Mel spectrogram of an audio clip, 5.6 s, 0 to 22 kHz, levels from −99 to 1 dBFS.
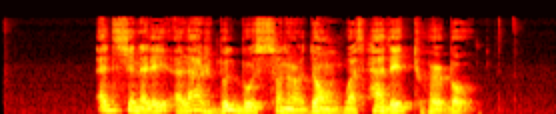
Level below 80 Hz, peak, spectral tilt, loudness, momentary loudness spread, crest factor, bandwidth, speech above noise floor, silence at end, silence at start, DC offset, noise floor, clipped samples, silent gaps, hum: -50 dBFS; -4 dBFS; -5 dB/octave; -20 LUFS; 5 LU; 18 dB; 11.5 kHz; 49 dB; 0.85 s; 0.95 s; under 0.1%; -69 dBFS; under 0.1%; none; none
